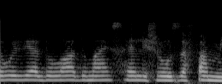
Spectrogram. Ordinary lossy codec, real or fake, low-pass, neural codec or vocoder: none; fake; 7.2 kHz; codec, 16 kHz in and 24 kHz out, 0.4 kbps, LongCat-Audio-Codec, fine tuned four codebook decoder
